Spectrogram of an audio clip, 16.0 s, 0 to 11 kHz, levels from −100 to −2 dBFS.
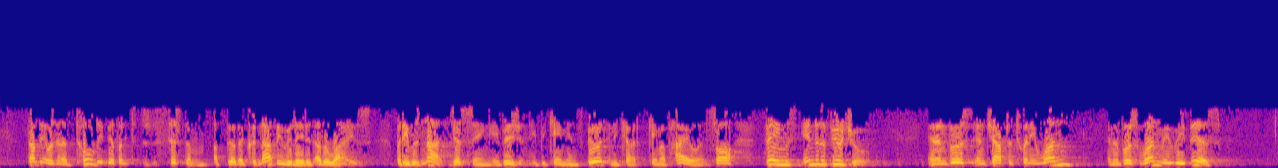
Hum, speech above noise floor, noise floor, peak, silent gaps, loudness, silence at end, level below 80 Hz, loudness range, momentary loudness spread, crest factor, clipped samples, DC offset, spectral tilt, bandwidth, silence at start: none; 35 dB; -53 dBFS; -2 dBFS; none; -18 LUFS; 0.75 s; -66 dBFS; 2 LU; 11 LU; 16 dB; under 0.1%; under 0.1%; -9 dB/octave; 4.1 kHz; 0.35 s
